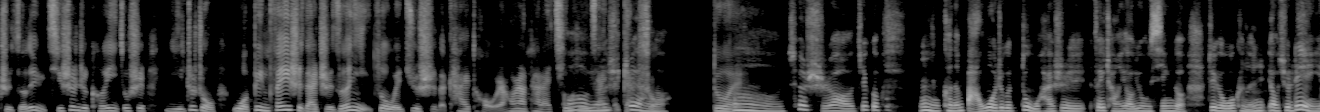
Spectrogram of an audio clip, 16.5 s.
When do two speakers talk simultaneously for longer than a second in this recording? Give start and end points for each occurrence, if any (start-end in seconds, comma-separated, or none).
7.0-8.2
